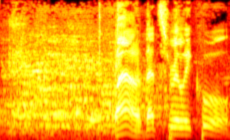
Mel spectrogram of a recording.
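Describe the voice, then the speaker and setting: With music in the background, a man's fairly high voice shifts in pitch in an ordinary way. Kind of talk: interviewer questions.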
